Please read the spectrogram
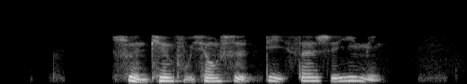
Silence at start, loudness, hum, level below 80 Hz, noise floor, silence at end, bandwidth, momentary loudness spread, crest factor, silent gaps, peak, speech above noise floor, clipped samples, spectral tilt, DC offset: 1.15 s; -20 LUFS; none; -60 dBFS; -67 dBFS; 0.85 s; 4.1 kHz; 7 LU; 18 dB; none; -4 dBFS; 48 dB; under 0.1%; -12 dB/octave; under 0.1%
